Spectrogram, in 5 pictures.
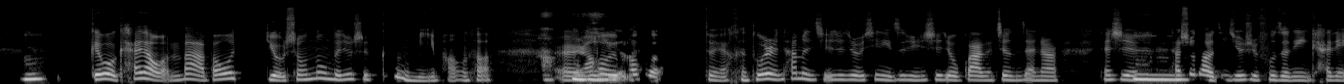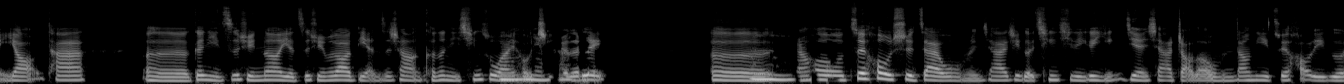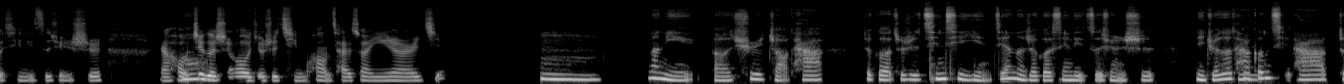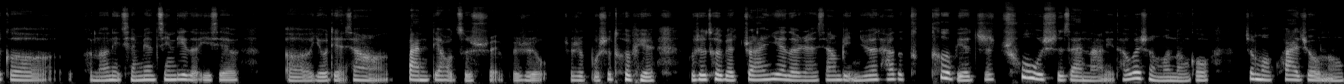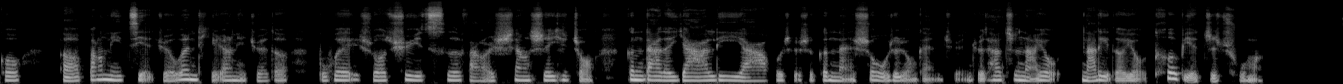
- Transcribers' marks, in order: laughing while speaking: "茫了"
- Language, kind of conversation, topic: Chinese, podcast, 你怎么看待寻求专业帮助？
